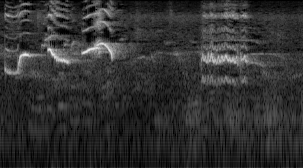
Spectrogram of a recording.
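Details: Oriental magpie-robin (kacer) song used to provoke rivals: three rising slurred whistles in quick succession, a pause, then a longer buzzy harsh note.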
